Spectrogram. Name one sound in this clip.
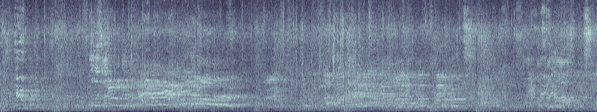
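A crowd of spectators shouts encouragement in a large echoing hall.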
